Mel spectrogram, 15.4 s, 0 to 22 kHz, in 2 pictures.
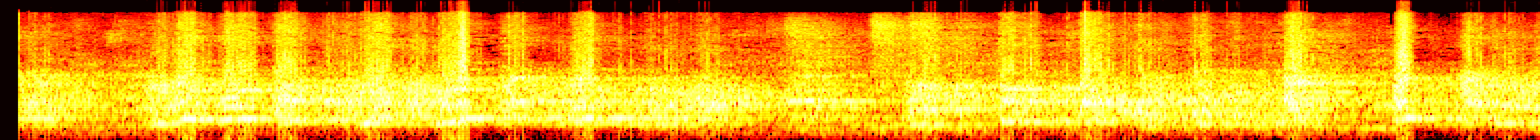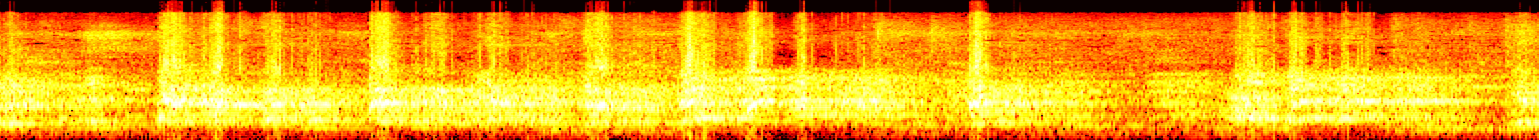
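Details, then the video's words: Dogs barking in a dense, continuous chorus recorded on 17 September 2018: overlapping sharp barks and yips, nearly without pause, over a steady tonal background hum. "The Barking Lot"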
